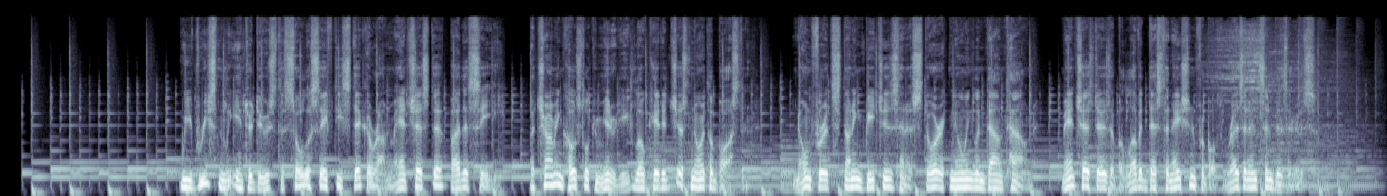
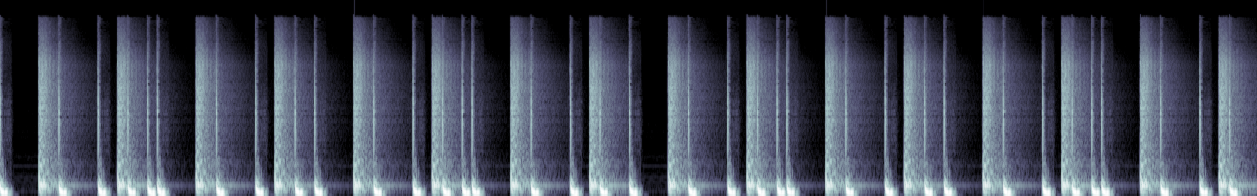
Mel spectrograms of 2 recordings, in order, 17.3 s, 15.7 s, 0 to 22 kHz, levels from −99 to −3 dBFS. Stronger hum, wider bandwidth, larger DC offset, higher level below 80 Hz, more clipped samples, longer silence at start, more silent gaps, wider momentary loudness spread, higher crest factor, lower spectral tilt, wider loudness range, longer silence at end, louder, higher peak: neither; first, 16.5 kHz vs 12.5 kHz; neither; second, -34 dBFS vs -16 dBFS; neither; first, 0.3 s vs 0 s; neither; first, 18 LU vs 6 LU; about the same, 14 dB vs 14 dB; first, -6.5 dB/octave vs -5 dB/octave; about the same, 3 LU vs 1 LU; about the same, 0.25 s vs 0.2 s; first, -13 LUFS vs -17 LUFS; about the same, 0 dBFS vs 0 dBFS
